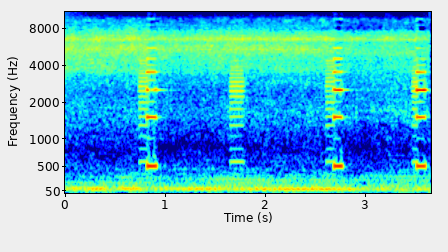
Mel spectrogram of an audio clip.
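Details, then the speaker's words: Minelab Vanquish 540 with V8 8-inch coil, all-metal mode, sensitivity two steps below max, nickel between iron targets: short mid-pitched target beeps amid iron grunts in both directions; separates target from iron better than V12. "All right, so with the 8-inch coil, we are picking up that nickel in between, getting the grunts and the nickel. And that's in both directions."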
